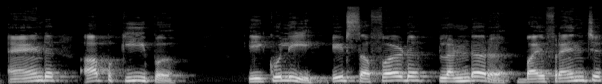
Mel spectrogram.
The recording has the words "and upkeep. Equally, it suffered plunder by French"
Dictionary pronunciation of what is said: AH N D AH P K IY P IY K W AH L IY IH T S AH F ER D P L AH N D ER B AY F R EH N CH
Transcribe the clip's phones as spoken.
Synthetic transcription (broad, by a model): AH N D AH P K IY P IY K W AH L IY IH T S AH F ER D P L AH N D ER B AY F R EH N CH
